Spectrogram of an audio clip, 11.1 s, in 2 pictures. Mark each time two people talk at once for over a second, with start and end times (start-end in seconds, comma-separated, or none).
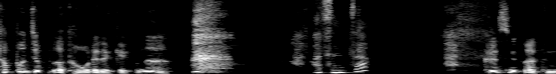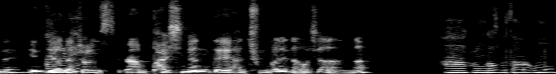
none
